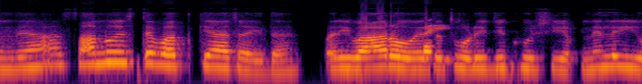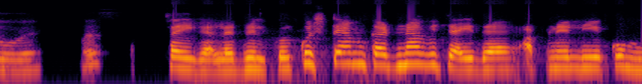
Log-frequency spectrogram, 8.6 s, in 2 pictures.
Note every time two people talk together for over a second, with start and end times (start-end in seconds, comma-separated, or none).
none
